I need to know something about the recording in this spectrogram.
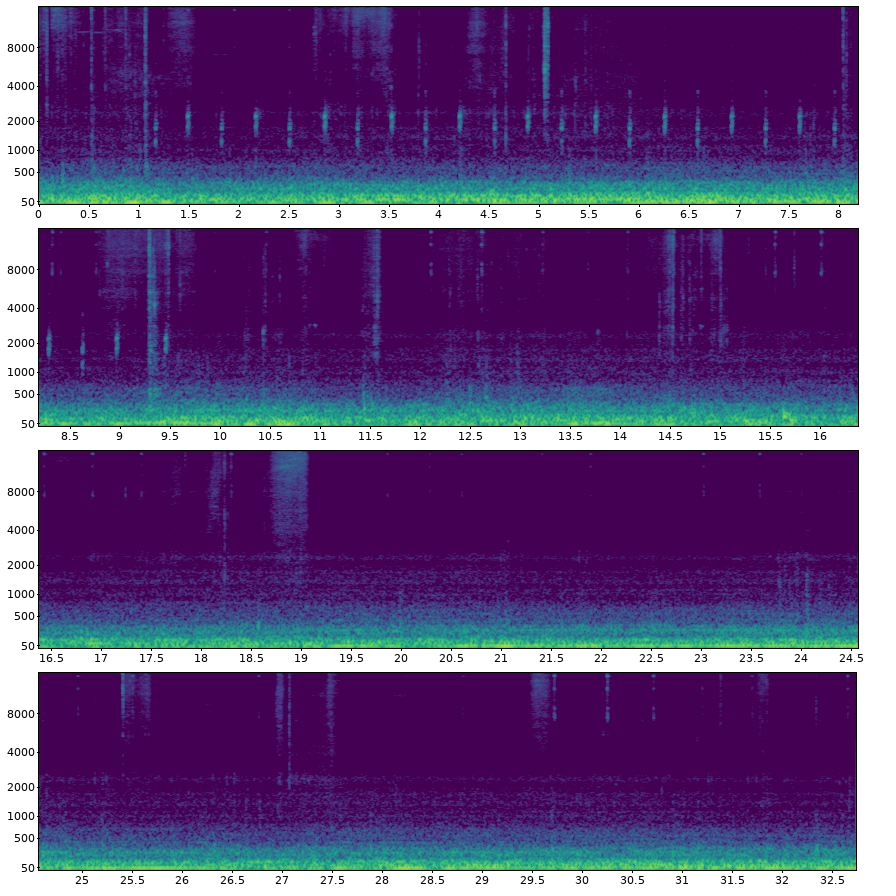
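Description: Steady low rumble of a car's engine and tyres heard from inside the cabin while it drives at low speed. A fast, regular ticking runs through the first nine seconds or so.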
